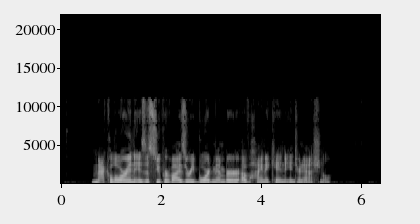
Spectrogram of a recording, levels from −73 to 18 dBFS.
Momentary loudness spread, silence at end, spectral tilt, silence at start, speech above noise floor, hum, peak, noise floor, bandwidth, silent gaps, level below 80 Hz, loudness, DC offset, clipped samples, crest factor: 10 LU; 1 s; -5 dB/octave; 0.6 s; 46 dB; none; -2 dBFS; -65 dBFS; 11.5 kHz; none; -54 dBFS; -19 LUFS; under 0.1%; under 0.1%; 18 dB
